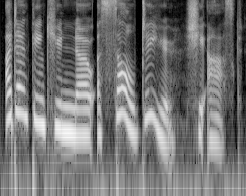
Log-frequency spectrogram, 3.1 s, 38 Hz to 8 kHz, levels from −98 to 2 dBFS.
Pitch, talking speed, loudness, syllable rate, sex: 240 Hz, 215 wpm, -15 LUFS, 4.3 syllables/s, female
